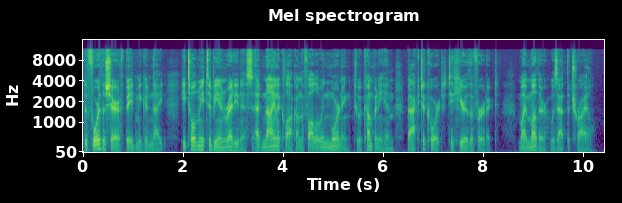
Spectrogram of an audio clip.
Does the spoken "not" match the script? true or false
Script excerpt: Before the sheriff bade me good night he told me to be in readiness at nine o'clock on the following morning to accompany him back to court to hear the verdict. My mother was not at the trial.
false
